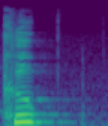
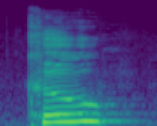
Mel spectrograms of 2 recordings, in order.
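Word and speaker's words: Coup: Another game we play at our group of board game friends is a game called Coop. Coo? Not Coop. – Coo. – P is silent.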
